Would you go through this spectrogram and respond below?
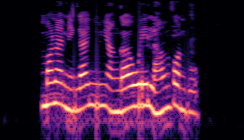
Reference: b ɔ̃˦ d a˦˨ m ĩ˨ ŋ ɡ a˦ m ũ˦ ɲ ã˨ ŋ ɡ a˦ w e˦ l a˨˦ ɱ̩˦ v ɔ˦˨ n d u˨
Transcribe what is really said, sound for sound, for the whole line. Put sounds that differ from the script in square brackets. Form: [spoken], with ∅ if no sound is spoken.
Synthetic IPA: [m] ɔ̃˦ [n] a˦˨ m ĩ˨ ŋ ɡ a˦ [ɲ] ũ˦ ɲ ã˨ ŋ ɡ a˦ w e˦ l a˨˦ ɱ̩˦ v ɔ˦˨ n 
